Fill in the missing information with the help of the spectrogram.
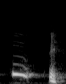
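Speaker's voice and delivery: put-on high bright baby giggle; father mimicking his daughter's happy laugh; imitated baby giggle.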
